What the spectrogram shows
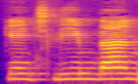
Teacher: Gençliğimden kelimesinde gençlik imden. Burada da kelime sonundaki sert, sessiz, ünlüyle başlayan bir ek geldiğinde yumuşamış. Gençliğimden şeklinde olmuş. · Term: ünsüz yumuşaması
